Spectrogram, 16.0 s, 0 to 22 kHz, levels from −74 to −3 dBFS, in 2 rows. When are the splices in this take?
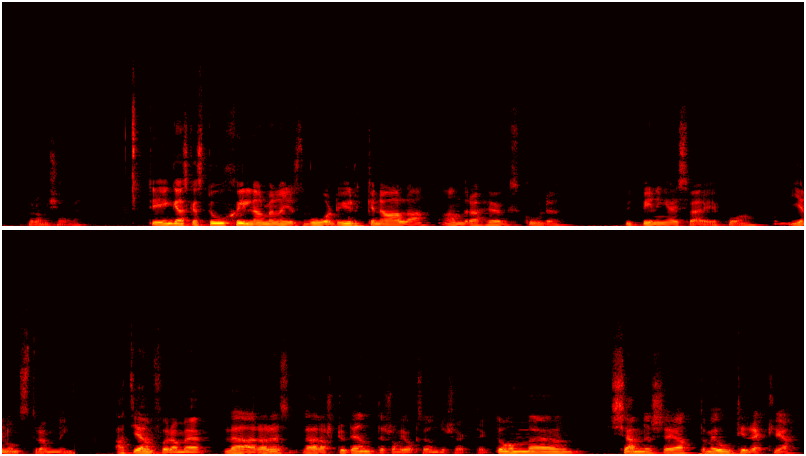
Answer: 0:01.4
0:08.9
0:12.9

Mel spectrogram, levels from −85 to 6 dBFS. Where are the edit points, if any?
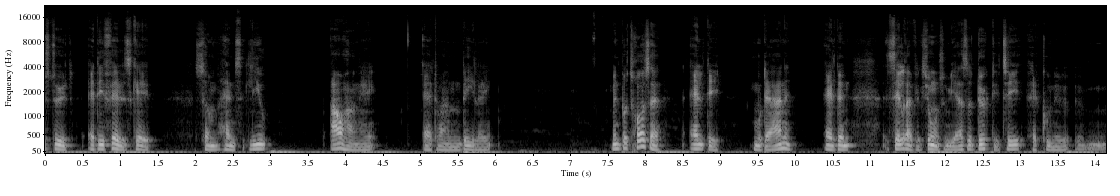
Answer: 0:07.5

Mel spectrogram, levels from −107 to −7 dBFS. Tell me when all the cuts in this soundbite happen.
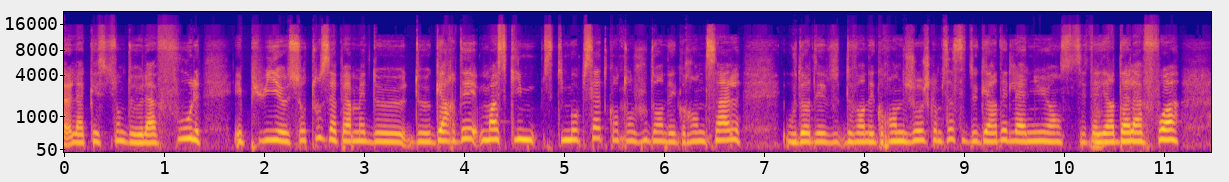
none

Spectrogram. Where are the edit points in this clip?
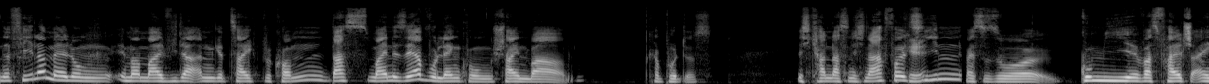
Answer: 0:09.6

